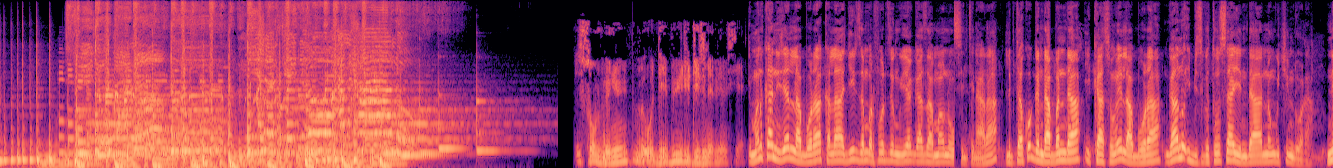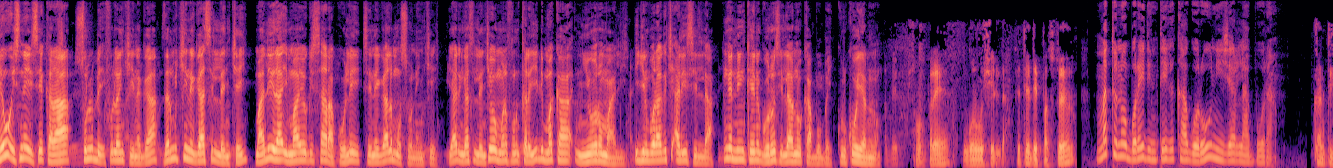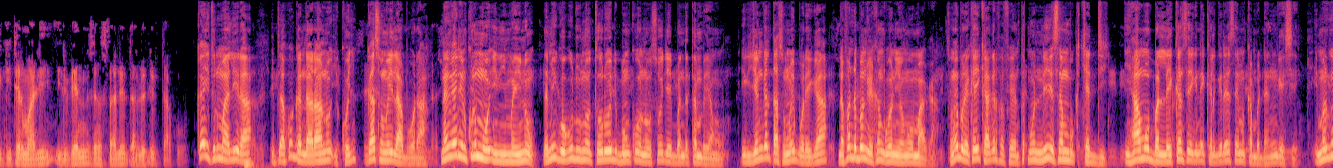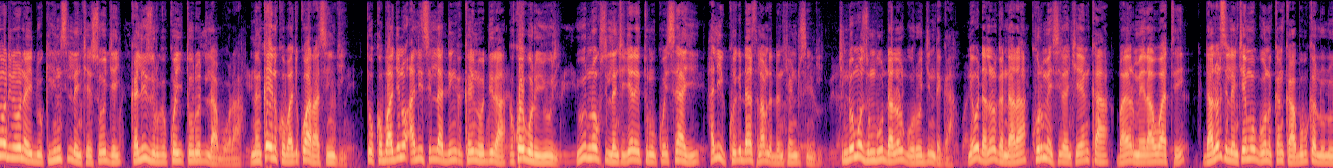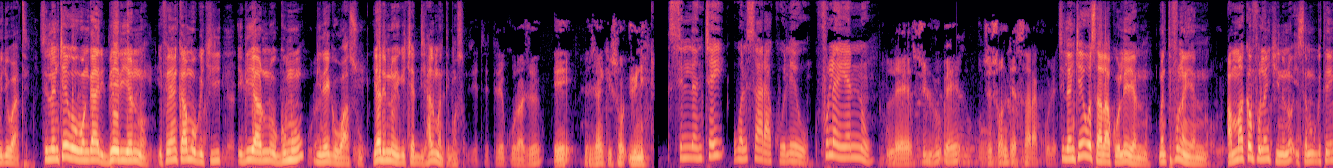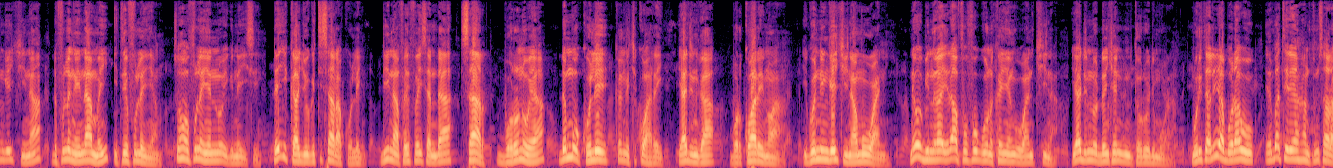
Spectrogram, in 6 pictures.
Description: Le journal en zarma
